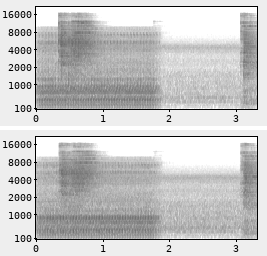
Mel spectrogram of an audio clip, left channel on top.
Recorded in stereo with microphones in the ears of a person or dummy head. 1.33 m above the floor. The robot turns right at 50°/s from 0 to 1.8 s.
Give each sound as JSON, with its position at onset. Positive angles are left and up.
{"t": 0.3, "sound": "cutlery clinking", "side_deg": 70, "distance_m": 1.1}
